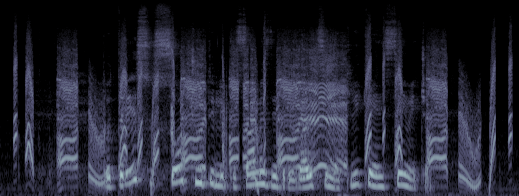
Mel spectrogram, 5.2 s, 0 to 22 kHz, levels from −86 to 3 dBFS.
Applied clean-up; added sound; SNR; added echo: none; Scratching (performance technique); 3 dB; none.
